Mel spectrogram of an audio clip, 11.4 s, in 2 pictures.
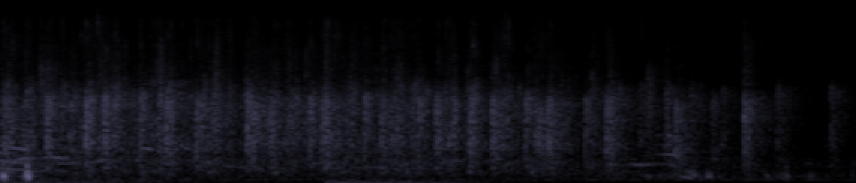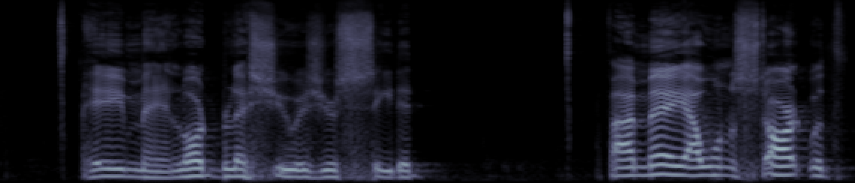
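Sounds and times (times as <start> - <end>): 
large crowd applauding: 0.0 - 5.7
speech: 6.3 - 8.6, 9.8 - 11.4.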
